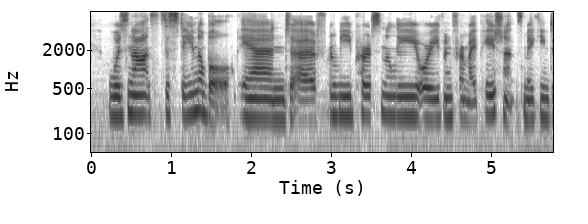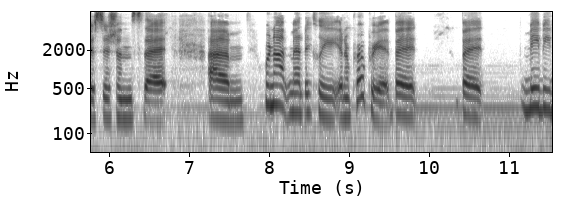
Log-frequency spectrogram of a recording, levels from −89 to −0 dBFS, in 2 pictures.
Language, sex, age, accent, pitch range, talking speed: English, female, 30-49, American, 175-205 Hz, 125 wpm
